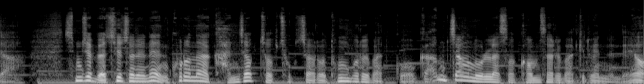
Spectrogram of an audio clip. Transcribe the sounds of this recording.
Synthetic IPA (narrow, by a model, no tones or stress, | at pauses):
a̰ | ɕʰimd͡ʑemjʌt͡ɕʰiɭt͡ɕʌne̞nɯnkʰoɾonakand͡ʑʌp̚t͡ɕ͈ʌp̚t͡ɕʰok̚t͡ɕ͈aɾotʰoŋbuɾɯɭpa̰t̚k͈o̰k͈amt͡ɕ͈aŋnoɭːasʰʌkʌmsʰaɾɯɭpat̚k͈idoɦe̞nːɯnde̞̰jo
